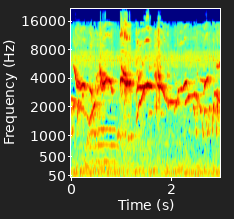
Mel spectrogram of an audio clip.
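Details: Oriental magpie-robin song used to provoke other magpie-robins: rapid, high whistled notes that swoop up and down in lively, tightly packed phrases.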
